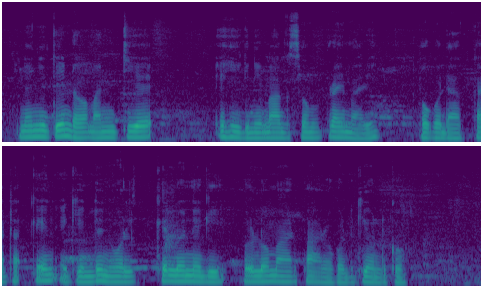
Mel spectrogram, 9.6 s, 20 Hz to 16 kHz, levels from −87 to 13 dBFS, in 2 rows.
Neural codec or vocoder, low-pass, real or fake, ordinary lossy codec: none; 14.4 kHz; real; MP3, 96 kbps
